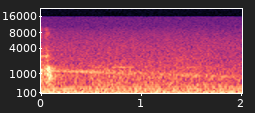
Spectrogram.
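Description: Faint distant siren, its wail falling slowly in pitch, over a low steady hum.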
